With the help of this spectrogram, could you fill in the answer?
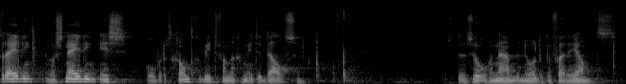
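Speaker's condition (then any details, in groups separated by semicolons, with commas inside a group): No condition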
